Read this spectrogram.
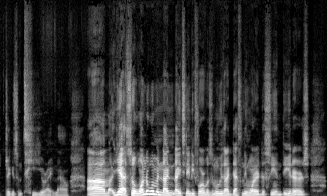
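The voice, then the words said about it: Stuffy, congested voice. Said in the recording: “if I sound stuffy, I'm sorry. I'm fighting a cold.”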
